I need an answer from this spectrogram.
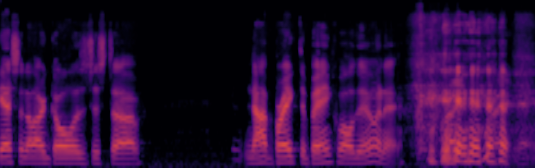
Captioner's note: laughs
